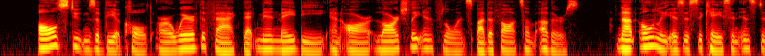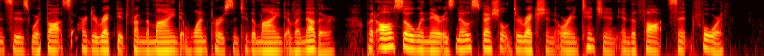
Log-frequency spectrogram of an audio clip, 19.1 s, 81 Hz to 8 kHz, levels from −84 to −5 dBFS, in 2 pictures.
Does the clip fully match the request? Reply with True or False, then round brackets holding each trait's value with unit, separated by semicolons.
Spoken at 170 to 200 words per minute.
True (190 wpm)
